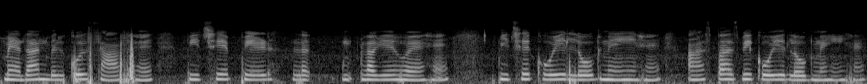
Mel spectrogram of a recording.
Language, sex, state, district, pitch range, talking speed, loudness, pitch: Hindi, female, Uttar Pradesh, Hamirpur, 210-230 Hz, 140 wpm, -24 LUFS, 220 Hz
